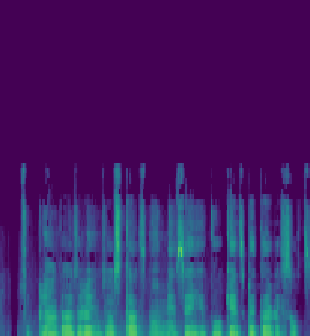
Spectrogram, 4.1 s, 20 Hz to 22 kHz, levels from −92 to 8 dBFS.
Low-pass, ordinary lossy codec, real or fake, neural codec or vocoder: 14.4 kHz; MP3, 48 kbps; real; none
